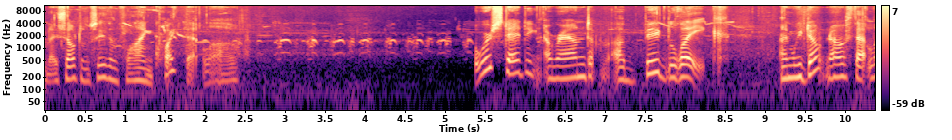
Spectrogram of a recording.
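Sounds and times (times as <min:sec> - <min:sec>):
speech: 0:00.0 - 0:02.6, 0:05.4 - 0:08.6, 0:09.2 - 0:10.3
teal calling: 0:00.8 - 0:05.4.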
